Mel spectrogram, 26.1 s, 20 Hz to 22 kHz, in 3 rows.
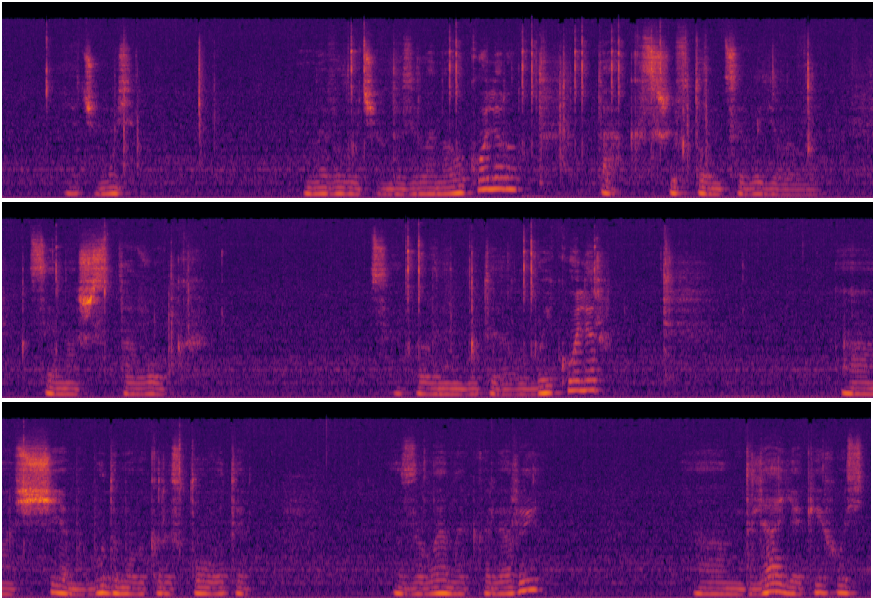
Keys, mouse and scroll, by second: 1.9 g, 4.4 click, 5.2 click, 5.7 shift+click, 6.1 shift+click, 10.3 g, 13.9 click, 14.6-18.0 middle drag, 18.0-19.1 scroll down 2, 19.1-22.1 middle drag.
